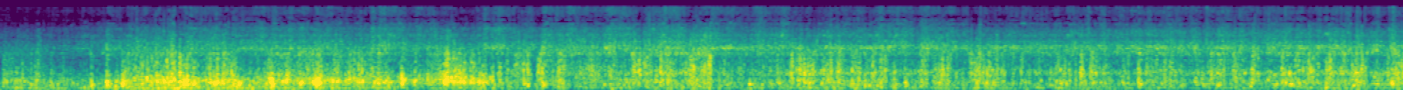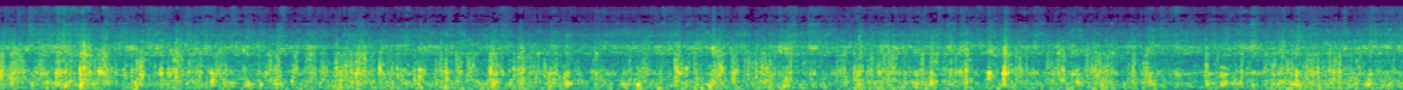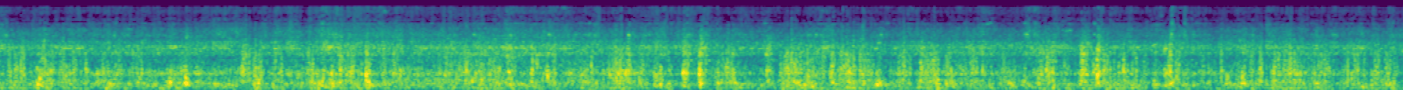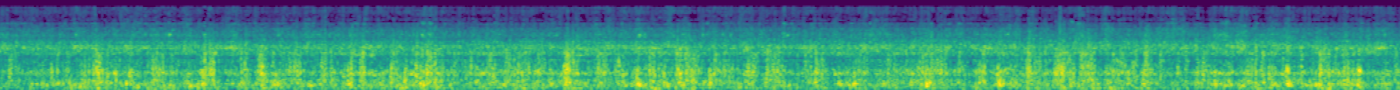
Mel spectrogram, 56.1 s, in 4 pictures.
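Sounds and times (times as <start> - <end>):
train coaches rumbling: 0.0 - 56.0
train wheels rattling and clicking: 0.0 - 56.0.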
